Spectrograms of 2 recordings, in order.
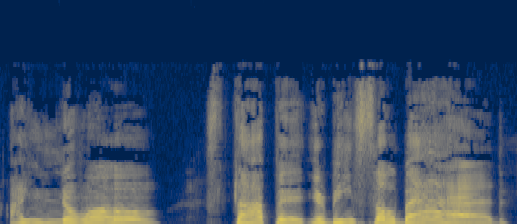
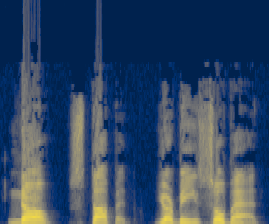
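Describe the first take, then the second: First: It is said in a playful, flirty tone. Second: It is said in a flat, serious tone.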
